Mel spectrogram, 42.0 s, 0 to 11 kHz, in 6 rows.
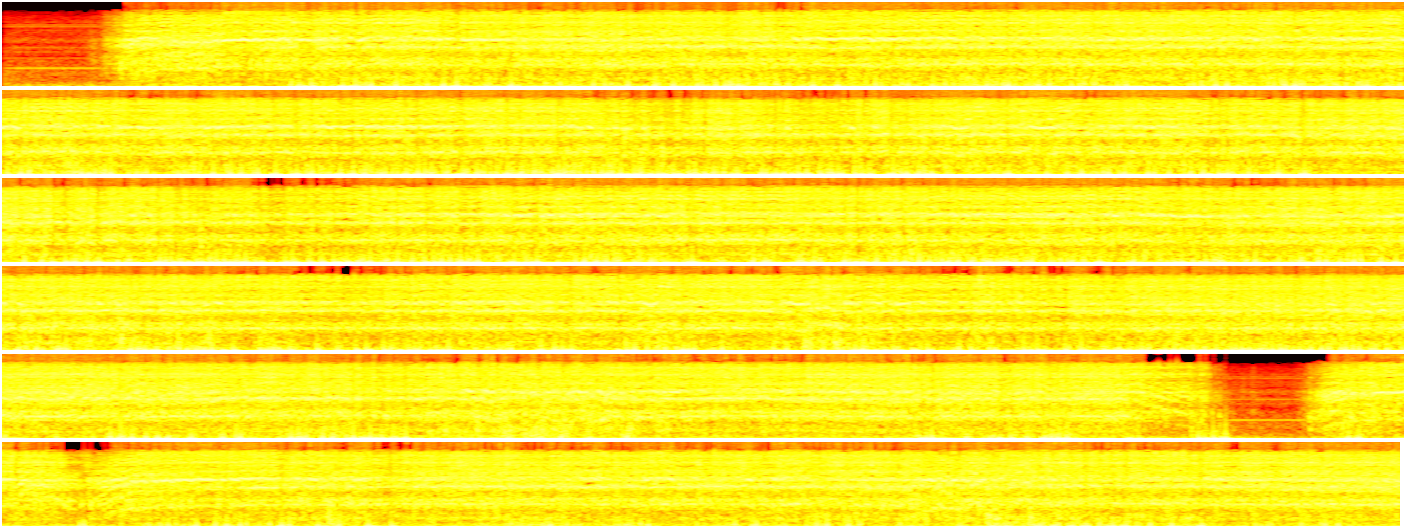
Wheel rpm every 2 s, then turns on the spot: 110, 220, 230, 230, 220, 220, 230, 220, 220, 220, 220, 230, 230, 220, 220, 220, 190, 90, 220, 230, 230.
none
